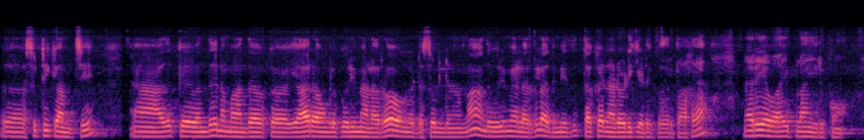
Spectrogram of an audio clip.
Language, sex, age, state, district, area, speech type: Tamil, male, 45-60, Tamil Nadu, Pudukkottai, rural, spontaneous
